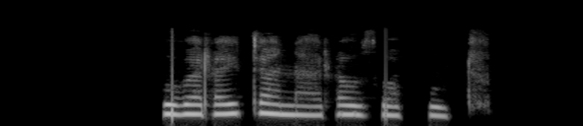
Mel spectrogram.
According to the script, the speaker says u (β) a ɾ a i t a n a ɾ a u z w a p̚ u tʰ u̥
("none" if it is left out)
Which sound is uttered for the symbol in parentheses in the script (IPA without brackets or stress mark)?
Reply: β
